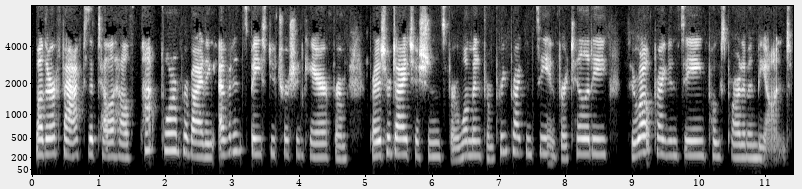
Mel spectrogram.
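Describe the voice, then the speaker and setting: A woman's voice: on the high side, moderate pace. A woman hosting a webinar as a dietitian, welcoming attendees and introducing the speaker from prepared notes.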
